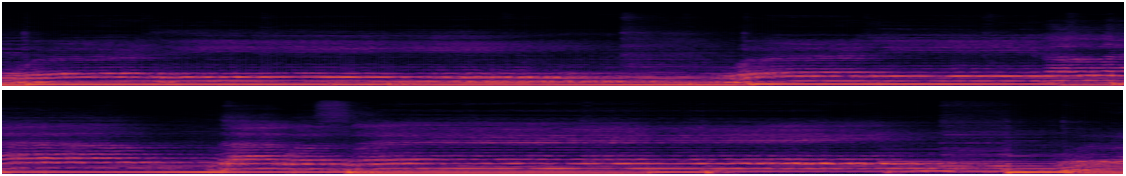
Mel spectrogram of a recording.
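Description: Male gospel vocal trio singing in harmony through microphones and a PA, holding long chords over a steady bass accompaniment. The chord steps up to a higher pitch about five seconds in and again about ten seconds in.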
